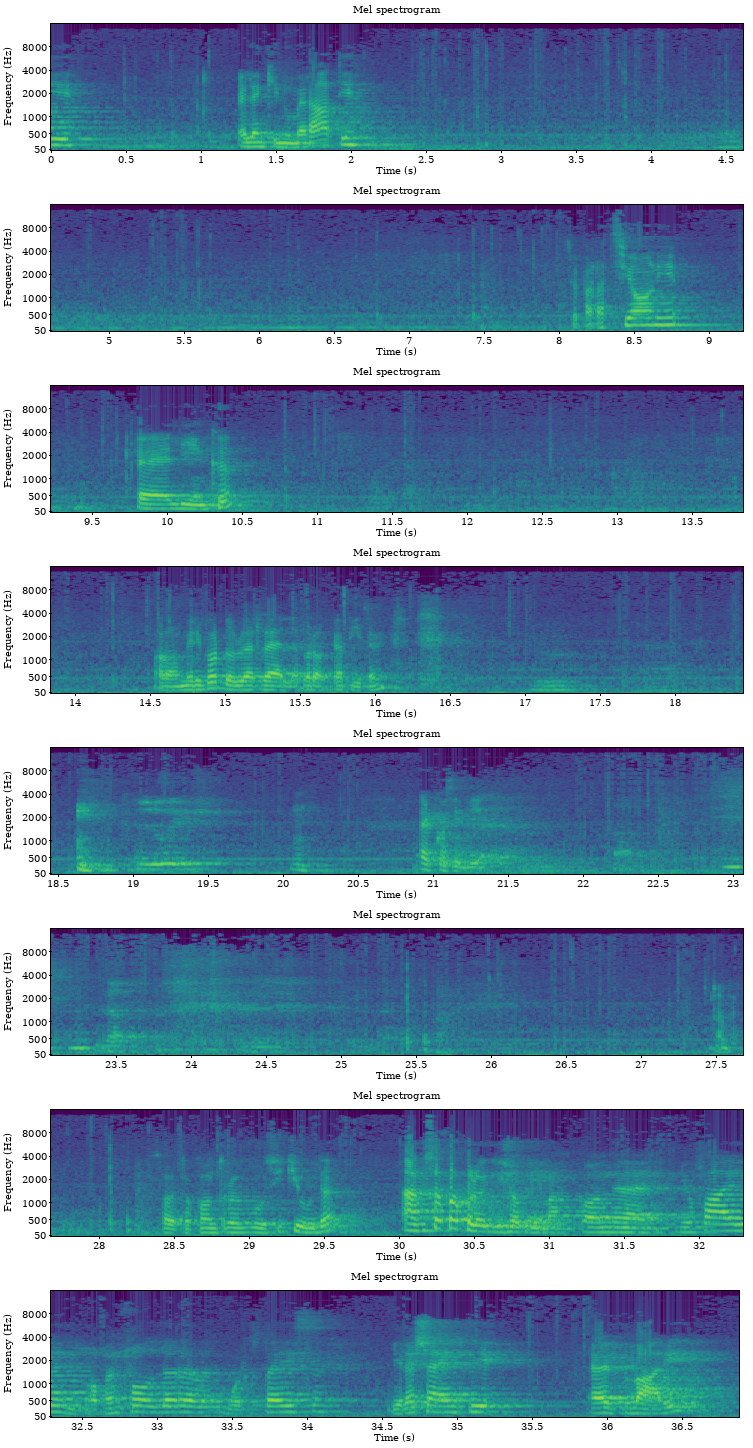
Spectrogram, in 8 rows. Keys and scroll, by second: 2.5-4.1 typing, 4.4 Return, 6.6 Return, 7.3 Return, 7.6 -, 7.7 -, 7.9 -, 8.4 Return, 11.9-13.6 typing, 14.8-16.7 typing, 24.0 ctrl+s.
